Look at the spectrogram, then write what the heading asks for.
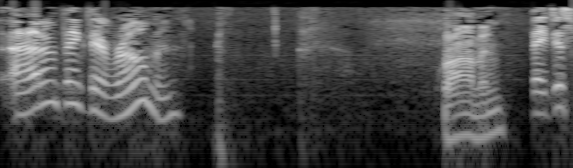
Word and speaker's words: ramen: know if they were Roman or Ramen no it's Ramen that's how you spell it r-a-m-e-n I thought there's Ramon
